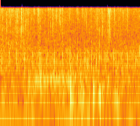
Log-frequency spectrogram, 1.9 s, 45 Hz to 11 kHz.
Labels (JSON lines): {"label": "biophony, rattle", "recorder": "SoundTrap 500"}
